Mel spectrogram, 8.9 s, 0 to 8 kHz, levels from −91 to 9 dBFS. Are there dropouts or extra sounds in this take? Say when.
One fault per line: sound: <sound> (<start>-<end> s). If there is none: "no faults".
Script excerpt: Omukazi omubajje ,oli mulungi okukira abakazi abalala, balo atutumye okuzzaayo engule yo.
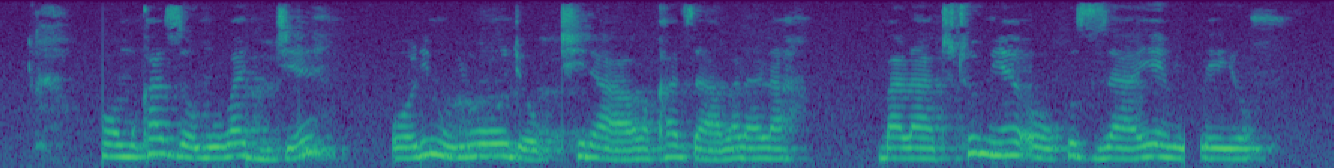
sound: dropout (7.9-8.0 s)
